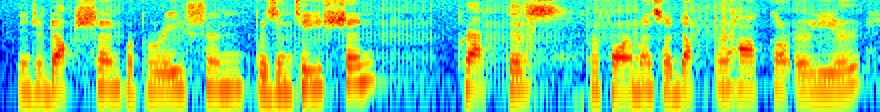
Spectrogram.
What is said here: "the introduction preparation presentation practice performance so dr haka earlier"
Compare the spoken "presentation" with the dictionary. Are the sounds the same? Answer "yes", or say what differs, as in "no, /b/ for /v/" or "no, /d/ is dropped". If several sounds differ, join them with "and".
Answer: yes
